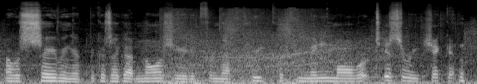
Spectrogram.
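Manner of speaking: lightly put-on movie-star impression, drawn through one long line; Nick Cage. Streamer straining through a tongue-twisting movie line, celebrity impression. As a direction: attempt a celebrity voice, not much changed in pitch. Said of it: "concentrate on the Nick Cage voice".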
